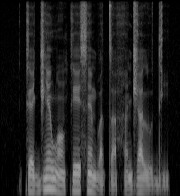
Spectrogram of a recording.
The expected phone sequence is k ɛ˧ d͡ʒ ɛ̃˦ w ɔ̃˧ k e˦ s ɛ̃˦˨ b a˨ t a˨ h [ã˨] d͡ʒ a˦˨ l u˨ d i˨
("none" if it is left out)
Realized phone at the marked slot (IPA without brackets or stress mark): ã˨˦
